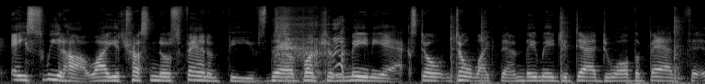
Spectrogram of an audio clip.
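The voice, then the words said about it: Funny mob-lackey cop voice. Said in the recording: “What is that voice? ... like mob lackey cops ... It's just real like, "Hey." ... like in a funny way”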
